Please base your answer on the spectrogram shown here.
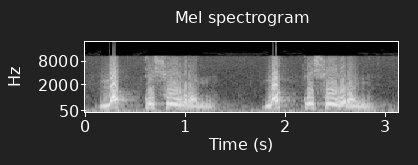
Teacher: المثال الآخر الكاف القاف: لق قصورا، لق قصورا، تشديد القاف، لق قصورا، تشدد القاف ولا بقاء لصفة الكاف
